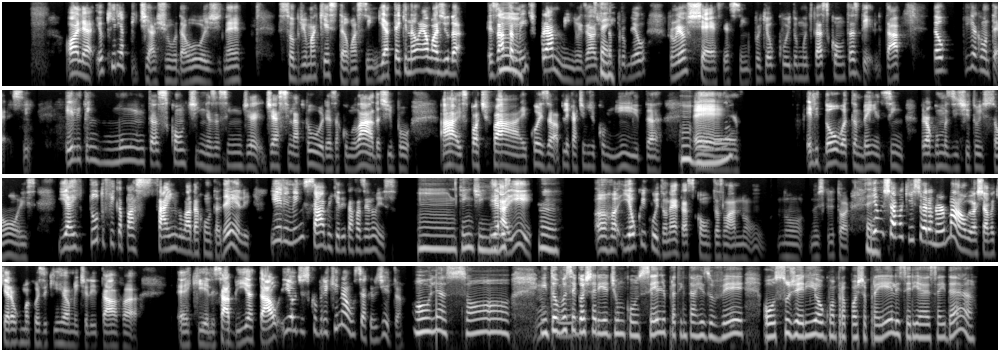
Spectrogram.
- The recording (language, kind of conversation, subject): Portuguese, advice, Como lidar com assinaturas acumuladas e confusas que drenan seu dinheiro?
- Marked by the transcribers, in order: tapping; other background noise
